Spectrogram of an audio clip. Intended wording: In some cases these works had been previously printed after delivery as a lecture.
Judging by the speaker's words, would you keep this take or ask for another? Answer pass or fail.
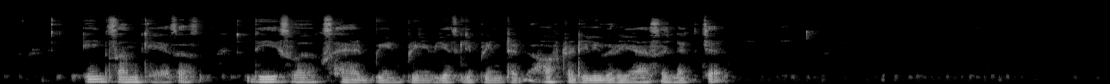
pass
